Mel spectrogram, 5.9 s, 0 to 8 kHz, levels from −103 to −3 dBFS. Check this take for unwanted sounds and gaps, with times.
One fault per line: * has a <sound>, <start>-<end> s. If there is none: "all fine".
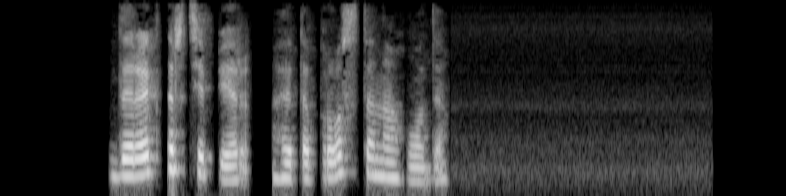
all fine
